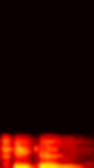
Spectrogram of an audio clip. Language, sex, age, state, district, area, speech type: Punjabi, male, 45-60, Punjab, Shaheed Bhagat Singh Nagar, urban, conversation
